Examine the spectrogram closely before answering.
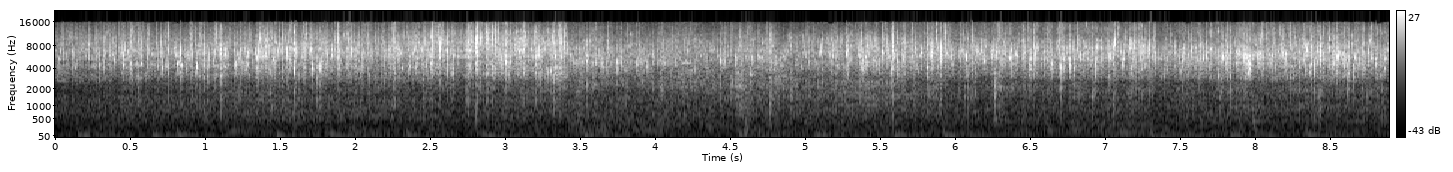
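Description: Meat sizzles and crackles loudly in a hot frying pan.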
